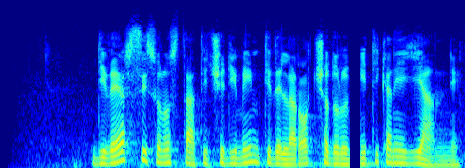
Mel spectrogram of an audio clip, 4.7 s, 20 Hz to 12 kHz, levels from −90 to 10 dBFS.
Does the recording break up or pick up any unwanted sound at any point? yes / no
yes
